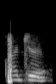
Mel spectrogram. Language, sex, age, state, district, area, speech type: Nepali, female, 18-30, West Bengal, Darjeeling, rural, conversation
